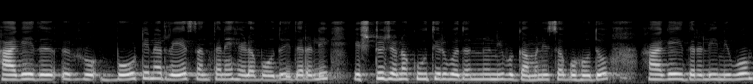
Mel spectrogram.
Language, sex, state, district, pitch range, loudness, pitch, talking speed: Kannada, female, Karnataka, Bellary, 225-245 Hz, -16 LUFS, 230 Hz, 135 wpm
